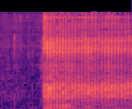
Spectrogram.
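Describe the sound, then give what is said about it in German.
A voice imitates an old lion snoring loudly: after a brief quiet pause, a harsh rasping snore kicks in abruptly and rattles on in quick rhythmic pulses until the end. “Laut und gefürchig hat er geschnarchelt.”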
